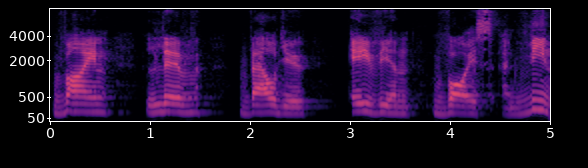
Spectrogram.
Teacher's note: the voiceless and the voice sounds respectively so this is labiodental the lower lip um reaches up against the upper teeth and the air sort of pressed through between them that produces these labiodental fricatives so there we have and sounds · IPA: [v]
